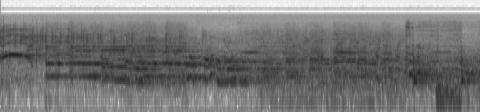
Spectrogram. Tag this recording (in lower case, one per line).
speech
music
inside a large room or hall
